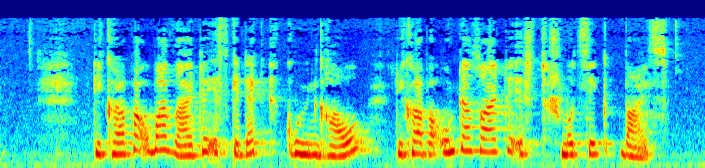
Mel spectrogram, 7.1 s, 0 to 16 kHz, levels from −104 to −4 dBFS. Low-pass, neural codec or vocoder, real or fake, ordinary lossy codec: 14.4 kHz; none; real; MP3, 48 kbps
